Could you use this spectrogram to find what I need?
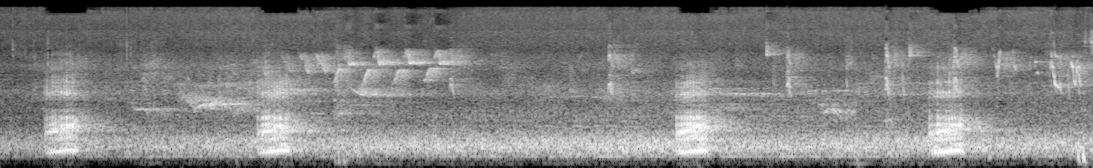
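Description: A raven gives four deep, hoarse croaks, spaced a second or more apart, standing out over a background of lighter chirping from smaller birds.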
